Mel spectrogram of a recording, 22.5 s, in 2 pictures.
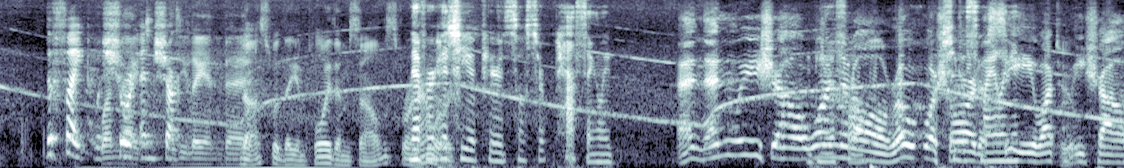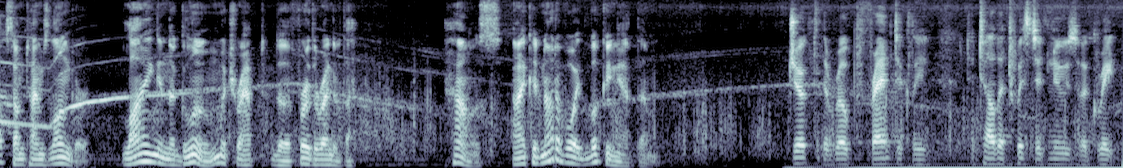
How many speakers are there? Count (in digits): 5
